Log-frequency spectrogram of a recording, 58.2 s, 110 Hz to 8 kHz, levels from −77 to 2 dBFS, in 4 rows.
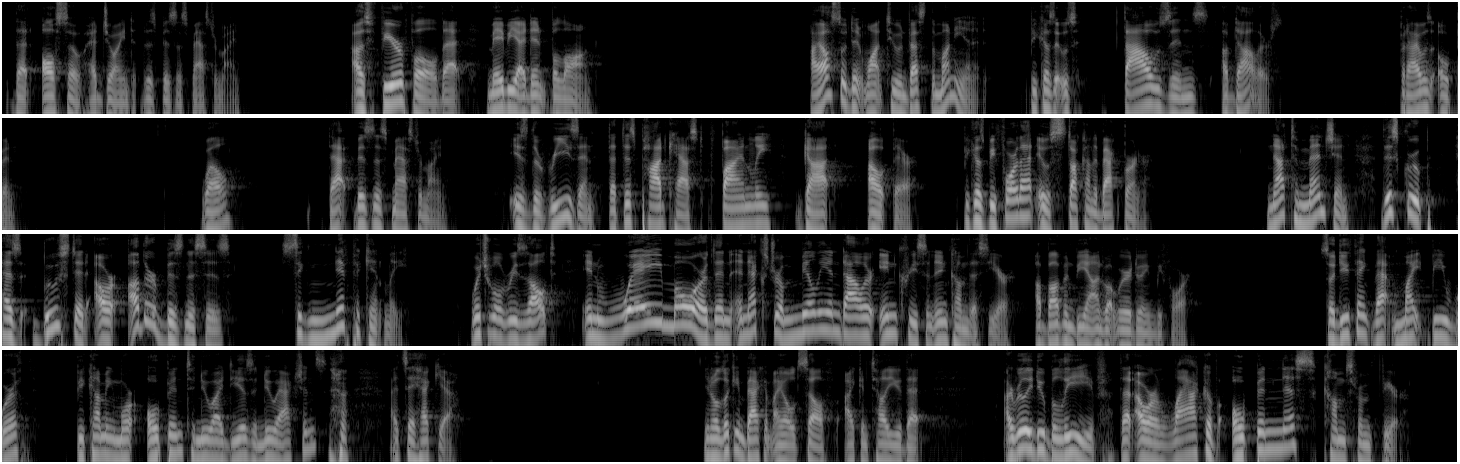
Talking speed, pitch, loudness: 145 wpm, 115 Hz, -32 LUFS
